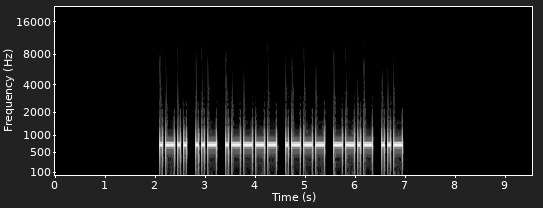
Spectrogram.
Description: Morse code, heard as a keyed tone, about 20 wpm, 700 Hz. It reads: LU1JQU
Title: DXCC-100 Call Signs - 6 Characters - Repeated 3x - 20wpm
